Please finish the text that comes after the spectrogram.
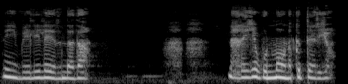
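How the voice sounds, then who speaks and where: A woman's voice: sits high, level tone, normal speed, darkish tone, lightly acted. A woman voicing a stern, grieving mother figure. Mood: earnest. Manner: earnest, insistent, soothing. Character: grieving mother who lost twin babies, stern protective counsellor.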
